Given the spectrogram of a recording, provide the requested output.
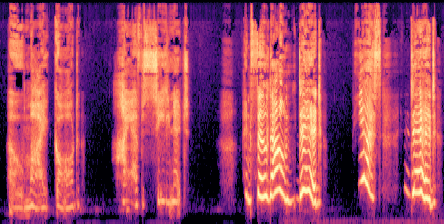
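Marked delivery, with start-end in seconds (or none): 0.2-3.8 terrible husky groan, very quiet, barely audible. Narrator reads a young man's last words before he falls dead, in a terrible husky groan. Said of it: "he groaned in a terrible husky voice".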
